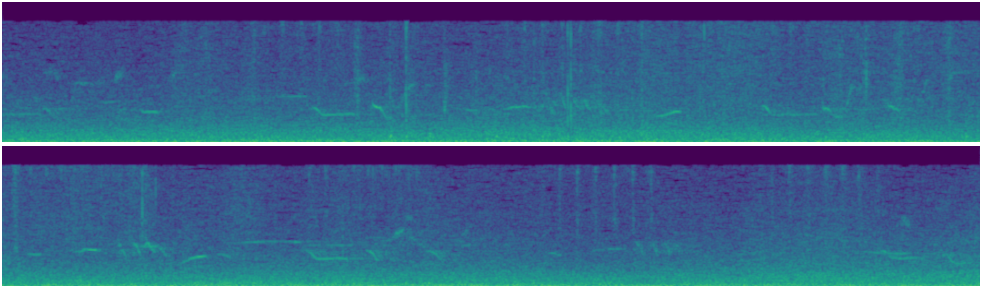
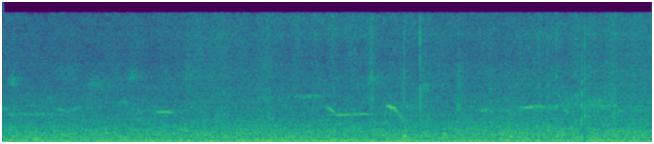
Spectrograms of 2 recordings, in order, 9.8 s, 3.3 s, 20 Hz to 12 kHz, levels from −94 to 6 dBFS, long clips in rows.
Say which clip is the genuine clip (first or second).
first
